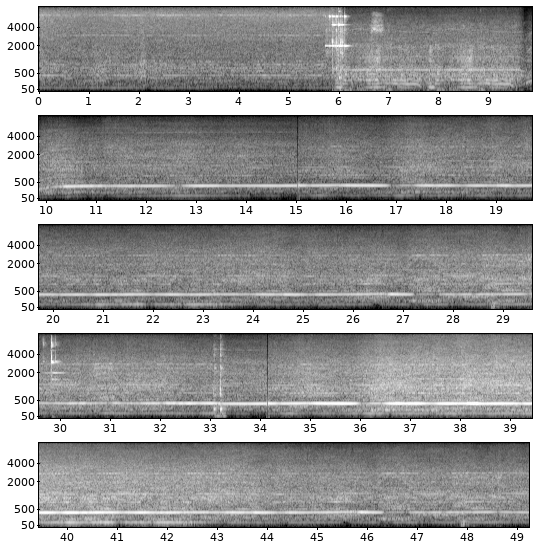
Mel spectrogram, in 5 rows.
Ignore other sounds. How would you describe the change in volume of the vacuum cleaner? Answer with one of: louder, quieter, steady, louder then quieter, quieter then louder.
louder.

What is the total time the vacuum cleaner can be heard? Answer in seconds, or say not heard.
49 s.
